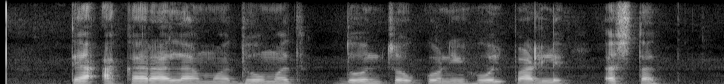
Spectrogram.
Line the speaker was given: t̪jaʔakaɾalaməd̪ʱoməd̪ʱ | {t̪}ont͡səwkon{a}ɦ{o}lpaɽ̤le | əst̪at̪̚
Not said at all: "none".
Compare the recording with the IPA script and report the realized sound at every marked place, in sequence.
d̪, i, o

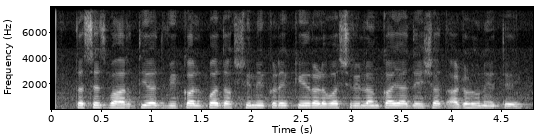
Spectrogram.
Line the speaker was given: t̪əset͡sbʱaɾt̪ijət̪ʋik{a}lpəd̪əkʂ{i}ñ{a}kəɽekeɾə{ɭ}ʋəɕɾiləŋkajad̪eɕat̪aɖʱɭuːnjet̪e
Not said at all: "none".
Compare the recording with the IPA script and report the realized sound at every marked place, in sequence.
ə, i, e, ɭ

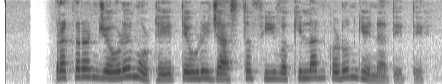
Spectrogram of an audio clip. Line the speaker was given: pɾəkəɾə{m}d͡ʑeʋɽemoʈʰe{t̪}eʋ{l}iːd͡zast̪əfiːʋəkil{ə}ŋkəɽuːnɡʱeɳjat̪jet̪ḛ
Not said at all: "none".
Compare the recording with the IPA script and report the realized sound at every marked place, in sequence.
ɳ, t̪, ɽ, a

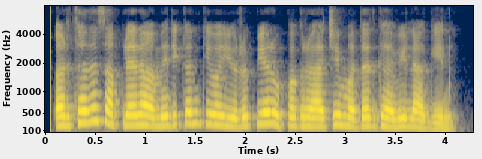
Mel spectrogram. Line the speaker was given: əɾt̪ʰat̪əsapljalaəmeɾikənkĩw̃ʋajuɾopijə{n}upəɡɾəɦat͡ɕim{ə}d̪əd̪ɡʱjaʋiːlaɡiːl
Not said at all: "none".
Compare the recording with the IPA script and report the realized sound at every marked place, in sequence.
n, ə

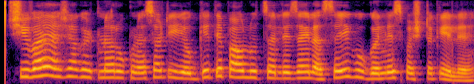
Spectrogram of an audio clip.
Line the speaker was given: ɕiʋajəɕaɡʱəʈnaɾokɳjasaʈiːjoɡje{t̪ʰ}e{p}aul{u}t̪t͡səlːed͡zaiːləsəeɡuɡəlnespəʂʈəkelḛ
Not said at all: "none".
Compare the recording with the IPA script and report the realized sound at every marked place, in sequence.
t̪, p, u

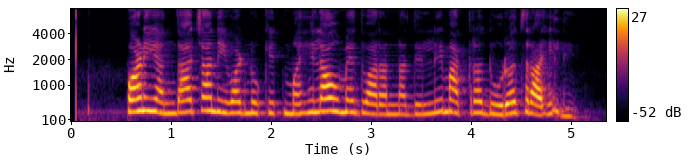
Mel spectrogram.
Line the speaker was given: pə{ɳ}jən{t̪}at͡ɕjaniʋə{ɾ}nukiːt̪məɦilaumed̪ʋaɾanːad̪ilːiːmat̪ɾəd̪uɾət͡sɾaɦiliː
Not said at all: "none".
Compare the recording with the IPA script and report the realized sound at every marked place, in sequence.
ɳ, d̪, ɽ

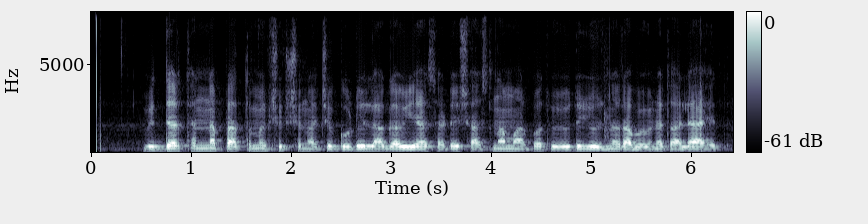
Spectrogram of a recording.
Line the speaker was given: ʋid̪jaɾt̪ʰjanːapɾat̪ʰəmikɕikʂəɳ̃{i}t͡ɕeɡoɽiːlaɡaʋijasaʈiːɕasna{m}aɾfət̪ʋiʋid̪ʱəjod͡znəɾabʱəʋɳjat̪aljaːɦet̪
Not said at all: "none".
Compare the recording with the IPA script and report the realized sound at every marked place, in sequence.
a, m

